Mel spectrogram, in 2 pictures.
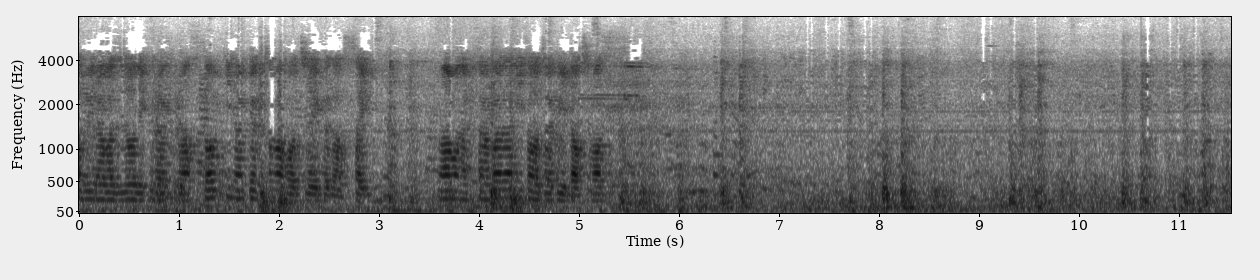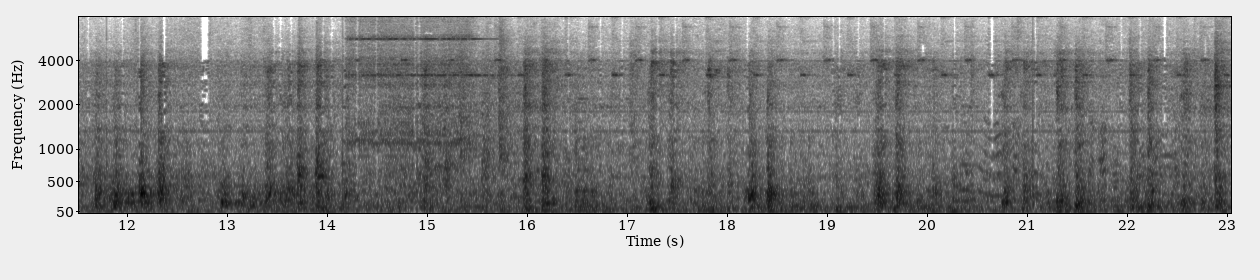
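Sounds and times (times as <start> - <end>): train wheels rumbling on track: 0.0 - 23.0
level crossing warning bell: 14.2 - 23.0.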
